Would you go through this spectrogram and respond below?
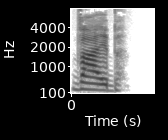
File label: "vibe", pronounce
